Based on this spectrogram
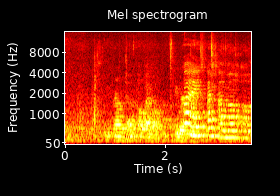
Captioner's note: speaks softly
